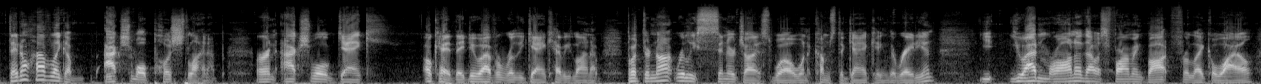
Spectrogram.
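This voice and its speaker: A young man with a voice hoarse from a cold, excitedly commentating a video game and often correcting himself as he rambles. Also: medium pitch. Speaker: game caster.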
